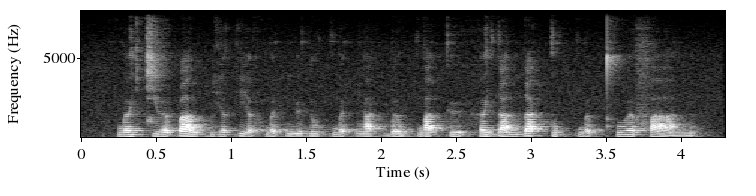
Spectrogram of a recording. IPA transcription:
hwə˨˦jt͡ɕɨ˨˦ə̯ ɓa˧wɓi˨˦ə̯kḭ˧˨ə̯ hwə˨˩t̚ŋɨ̰˧˥ɗu˧kwə˨˩t̚ ŋa˨˩k̚ ɓə˧˩wkwa˦˥t̚ʔɨ˨˦ hə˧jɗa˨˦nɗa˦˥k̚ ʔu˨˩p̚kwə˨˩p̚t̪ʰu˨˦ə̯ fa˧˩˨n

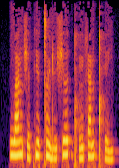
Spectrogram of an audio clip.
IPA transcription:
waː˦ŋʃəː˨ kʲəː˦˨ǀə̃ː˦˨ɖɨː˨ ʃəː˦ ǃʼẽ˨ɬa˦ŋǃʰe˨j

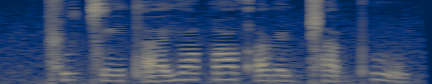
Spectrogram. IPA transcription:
ǁuǀe tʼa joqo qʼœɳebǁabpʰu

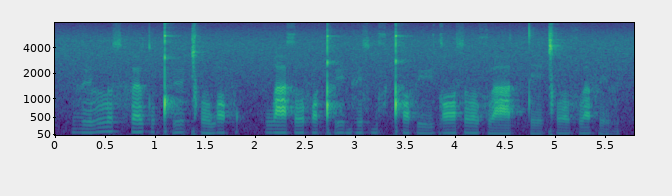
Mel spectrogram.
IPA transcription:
vʉ lːusfœ tʷɛǃʼʉːǀʰowɔf | waːxofɔ ǃʼyːɡvysbux ǃʰɔfyːɡɔː soːχʷaː tːɪːǀʰoː χʷaɐ̯fɪv

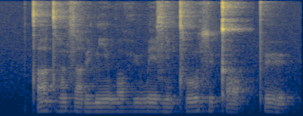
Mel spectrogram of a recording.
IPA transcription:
tʼadʱãsaɾø lʲẽwɔɦʉ wezẽ tʰɔ̃sʉkʼɒ | pʼø

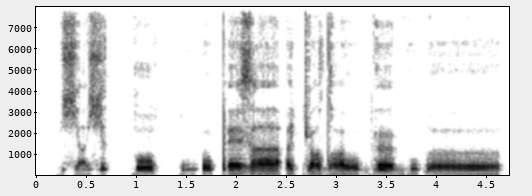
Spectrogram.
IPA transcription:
ça̰çəkːɔ̃ pːṵʔo pʼɛ ɣaːʔɐcudˤoː bʱœ bʱuɓɤː

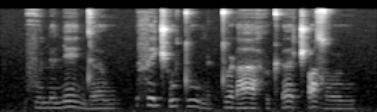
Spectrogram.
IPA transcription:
fu˨ nɯ˨ neː˥˩ŋdəː˨w | fe˥˩t͡ʃʼu˥˩ tʷɯ˥˩wŋə˨ʈ tʷa˥˩ɽaː˥˩ hu˨ʈʔəː˥˩t͡ʃʼɯ˥˩ zˤuː˨

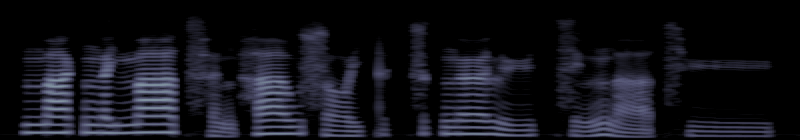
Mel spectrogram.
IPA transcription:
maː˥k̚ŋɐ˥jmaː˥ t͡sʰɐ˨˩nhaː˥w sɔː˨jt̪ɪ˧k̚sʊ˥k̚ŋœː˥ lyː˧t̚ sɪ˨˥ŋn̪aː˨˩t͡sʰyː˨

